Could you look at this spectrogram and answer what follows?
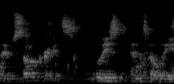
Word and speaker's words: Socrates: Socrates. Yeah. Actually, it's not how he said it. He probably said it more like Socrates.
